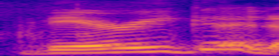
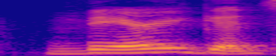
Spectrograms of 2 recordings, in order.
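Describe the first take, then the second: First: "good" hit hardest, falling off it; stress on good. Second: "very" hit hardest, "good" light; stress on very. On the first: Reader praising the kids, "good" stressed. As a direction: lean on "good" and let it fall. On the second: Reader praising the kids, "very" stressed. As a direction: lean on "very", then drop. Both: Shown as a demonstration. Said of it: "chanted response, stress varies".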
